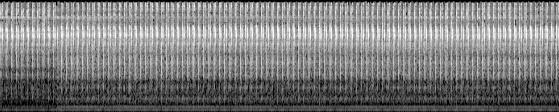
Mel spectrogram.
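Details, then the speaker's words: Shockwave therapy device on the front of a patient's shoulder for bicipital tendinitis, intensity gradually turned up: rapid, even clicking pulses about three a second over a steady hum. "right now I'm going to show you what that shock wave therapy looks like and for right now my patient right now is dealing with a little bit of bicipital tendinitis right in this front part of the shoulder here"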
